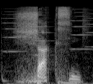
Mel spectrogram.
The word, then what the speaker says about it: Shaxi: the search bar shakti spelt s h e x i shaksi you know you kind of um uh pronounce it with a little you know foreign accent like i'm trying to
